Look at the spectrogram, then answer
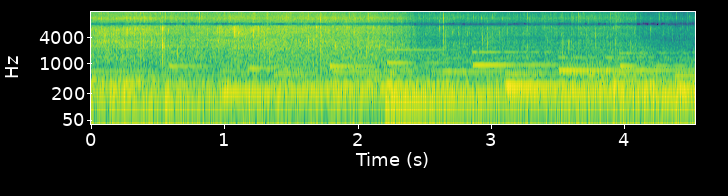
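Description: Marinated fish fillets fry in hot oil with curry leaves, giving a constant close, crackling sizzle while soft sustained music tones play underneath.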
